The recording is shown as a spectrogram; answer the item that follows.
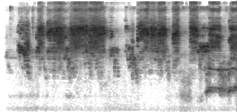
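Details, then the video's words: Budgerigars eating green food, a dense stream of bright, scratchy high chirps and warbles in overlapping bursts with brief pauses, several birds calling together. "Beautiful Budgies Enjoying Eating Green Food | Love Birds Chirping Sounds"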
